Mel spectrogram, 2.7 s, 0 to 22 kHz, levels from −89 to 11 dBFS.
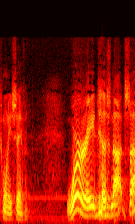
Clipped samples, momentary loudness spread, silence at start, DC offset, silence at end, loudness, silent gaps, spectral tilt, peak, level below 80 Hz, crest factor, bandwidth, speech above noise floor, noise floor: under 0.1%; 13 LU; 0 s; under 0.1%; 0 s; -14 LUFS; none; -6.5 dB/octave; 0 dBFS; -56 dBFS; 16 dB; 11 kHz; 32 dB; -46 dBFS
